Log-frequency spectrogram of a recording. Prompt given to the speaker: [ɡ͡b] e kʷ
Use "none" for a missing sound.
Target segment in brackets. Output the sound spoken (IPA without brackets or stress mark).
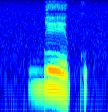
ɡ͡b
